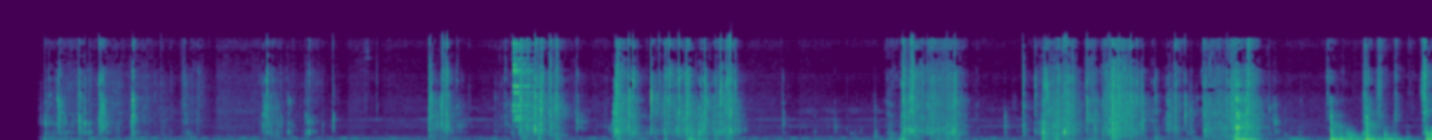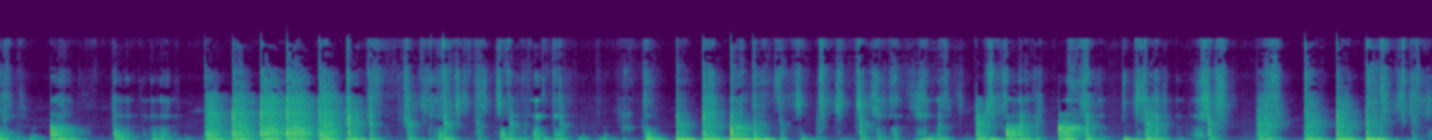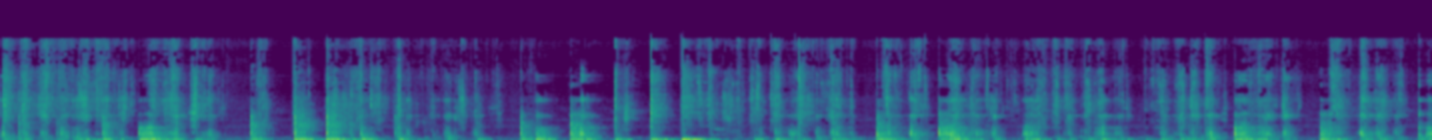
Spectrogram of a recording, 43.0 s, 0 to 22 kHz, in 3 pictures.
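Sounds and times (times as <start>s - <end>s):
pestle scraping on stone: 15.4s - 42.9s
stone pestle knocking: 16.4s - 18.1s.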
